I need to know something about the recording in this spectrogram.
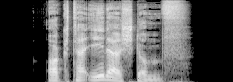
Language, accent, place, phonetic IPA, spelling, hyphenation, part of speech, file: German, Germany, Berlin, [ɔktaˈʔeːdɐˌʃtʊm(p)f], Oktaederstumpf, Ok‧ta‧eder‧stumpf, noun, De-Oktaederstumpf.ogg
- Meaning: truncated octahedron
